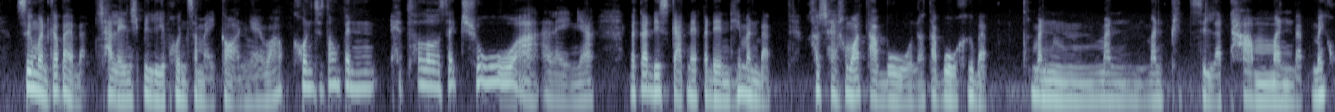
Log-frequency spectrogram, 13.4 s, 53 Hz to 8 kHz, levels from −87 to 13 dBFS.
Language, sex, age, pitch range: Thai, male, 20-39, 100-130 Hz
